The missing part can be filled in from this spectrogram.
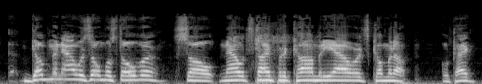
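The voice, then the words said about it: Imitates another person's voice. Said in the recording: “That's my best uncle impression.”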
